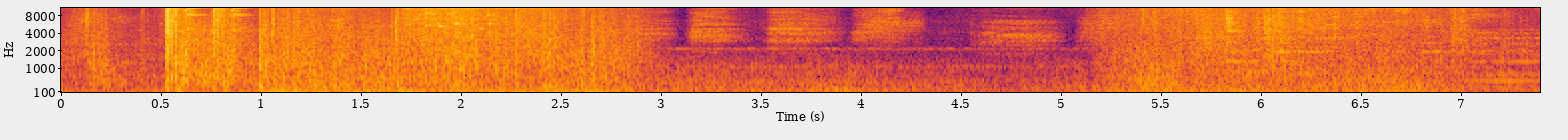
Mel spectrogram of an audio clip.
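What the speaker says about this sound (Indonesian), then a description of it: "Val melemparkan sebuah bom ke arah Stan dan menewaskan seluruh kelompoknya" A thrown bomb detonating in an action film, a loud close blast with a roaring rumble that fades into quieter debris and a high ringing tone, then swells again.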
